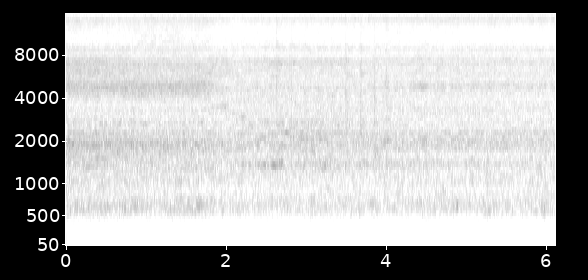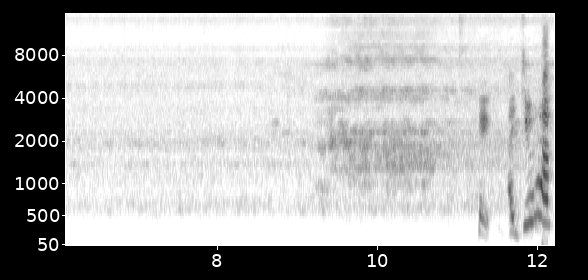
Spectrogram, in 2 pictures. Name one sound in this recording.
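A heat gun blows with a steady, soft whir.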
